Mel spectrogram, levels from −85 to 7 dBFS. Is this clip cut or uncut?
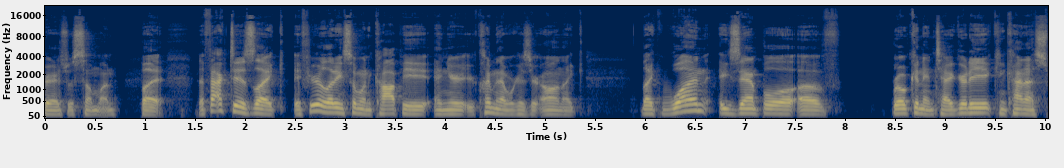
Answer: cut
